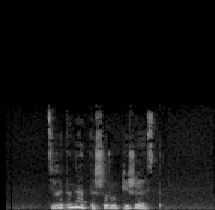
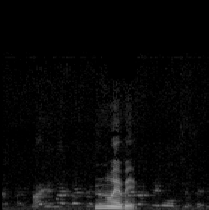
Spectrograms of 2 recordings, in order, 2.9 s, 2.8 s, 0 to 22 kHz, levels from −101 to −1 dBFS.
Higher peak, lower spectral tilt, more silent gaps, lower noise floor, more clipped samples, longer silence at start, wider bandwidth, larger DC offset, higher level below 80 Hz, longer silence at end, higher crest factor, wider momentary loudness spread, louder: first, -16 dBFS vs -24 dBFS; second, -4.5 dB/octave vs -6 dB/octave; neither; about the same, -68 dBFS vs -70 dBFS; neither; first, 0.65 s vs 0.45 s; second, 11 kHz vs 15.5 kHz; neither; about the same, -88 dBFS vs under -90 dBFS; first, 0.85 s vs 0.5 s; second, 14 dB vs 22 dB; second, 18 LU vs 23 LU; first, -29 LUFS vs -42 LUFS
